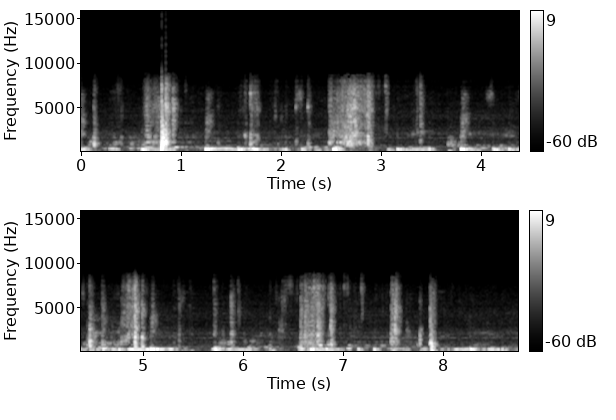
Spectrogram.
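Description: Cardboard box flaps being opened and foil-wrapped trading-card packs slid out and handled, giving about four short, sharp rustling scrapes.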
